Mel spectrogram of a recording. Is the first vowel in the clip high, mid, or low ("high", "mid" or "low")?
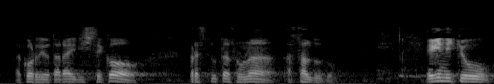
low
